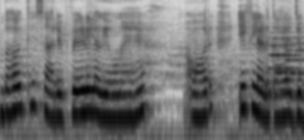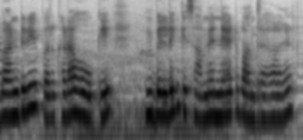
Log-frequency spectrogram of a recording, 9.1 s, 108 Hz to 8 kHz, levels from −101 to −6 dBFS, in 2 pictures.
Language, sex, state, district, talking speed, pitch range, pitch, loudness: Hindi, female, Uttar Pradesh, Muzaffarnagar, 150 wpm, 220-255 Hz, 235 Hz, -14 LUFS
